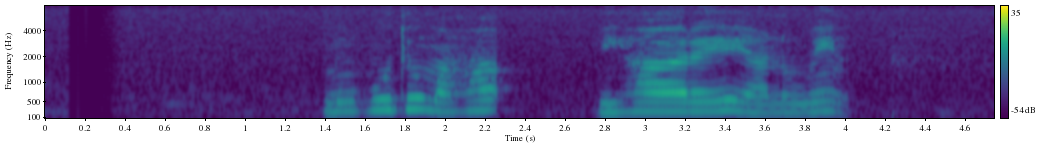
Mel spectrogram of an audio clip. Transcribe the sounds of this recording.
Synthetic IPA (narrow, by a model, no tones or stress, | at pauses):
muɦud̪umɐɦɐ | ʋiɦaːɾəjəjanuʋen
